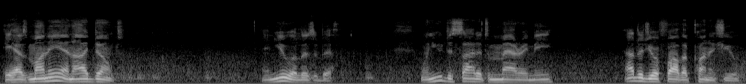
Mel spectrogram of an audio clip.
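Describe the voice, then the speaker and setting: A man acts a young gentleman settler in a historical audio drama. He is proud, ambitious and resolute, with a mid-pitched voice. Faint noise sits on the recording. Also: expressive, normal speed, pauses often, natural voice. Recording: noisy 1980s audio drama tape.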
